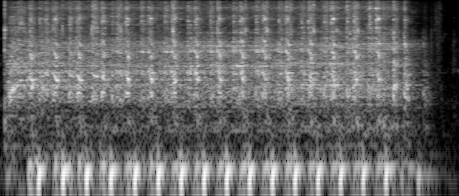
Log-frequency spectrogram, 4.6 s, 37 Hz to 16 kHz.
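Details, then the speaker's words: Honda Rancher 350 ATV (2005 or 2008) with a cheap aftermarket carburetor fitted about a year earlier: starter churns in quick, even pulses for about four seconds without catching; hard to start but runs fine once going; carburetor suspected, to be replaced. "it became hard to start once you get it running it was fine but it's really difficult to get it started so this is what it does [Applause] crank it forever and it won't start"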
